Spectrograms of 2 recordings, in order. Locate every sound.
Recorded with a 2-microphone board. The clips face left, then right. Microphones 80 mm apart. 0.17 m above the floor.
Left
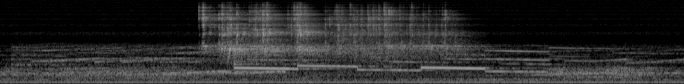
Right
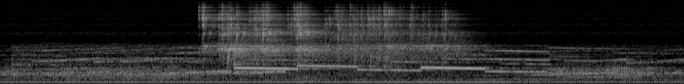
2.0 s crushing: 55° right (ahead or behind), 4.5 m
